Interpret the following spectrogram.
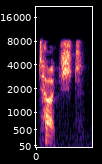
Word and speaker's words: touched: well as touched okay let's get that T at the end of it touched okay touch good okay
